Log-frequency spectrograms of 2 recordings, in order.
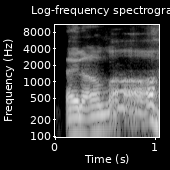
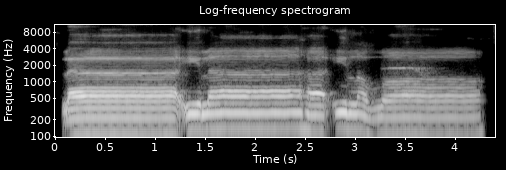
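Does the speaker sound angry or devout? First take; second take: angry; devout. First: It is said in an angry, exasperated tone. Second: It is said in a calm, devout, solemn tone. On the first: The person is fed up with someone. "Lagi marah ya" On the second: The person is praying or mourning a death. "Zikir atau ada orang mati? Lagi tahlil"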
